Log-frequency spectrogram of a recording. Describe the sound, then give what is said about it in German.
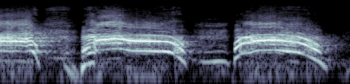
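A person imitates screeching bats with three loud, drawn-out shrill cries, each sliding downward in pitch at the end, separated by brief pauses. “Ich glaube, es ist ein ongoing Schreien bei denen.”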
